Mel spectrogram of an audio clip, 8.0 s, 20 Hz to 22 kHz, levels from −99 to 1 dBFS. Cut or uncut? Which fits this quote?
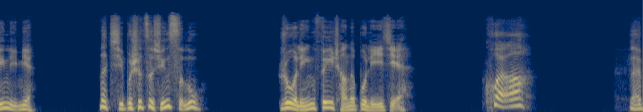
uncut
